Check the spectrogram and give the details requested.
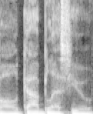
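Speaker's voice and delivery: slow, sarcastic. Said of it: "I never got a sarcastic".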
